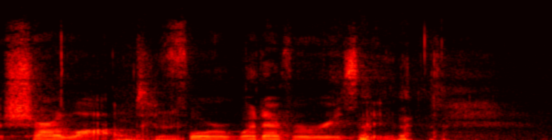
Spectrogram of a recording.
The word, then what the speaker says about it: Charlotte: I grew up in Charlotte, Michigan, and that is spelled like Charlotte, but pronounced Charlotte for whatever reason.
